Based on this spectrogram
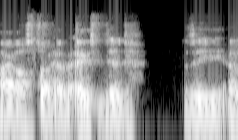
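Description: A man speaks with a Southern US accent. He talks at a fairly slow pace. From Louisiana. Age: 40s. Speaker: business coach. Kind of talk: interview.

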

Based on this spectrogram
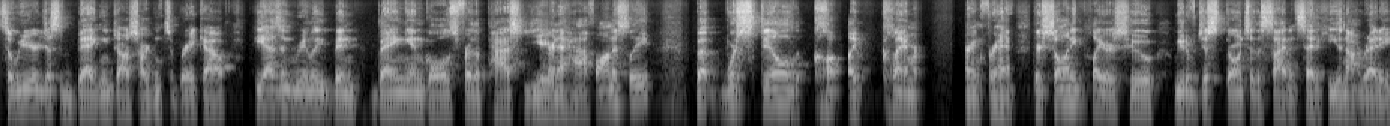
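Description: A man with an ordinary speaking voice, fairly low pitch, moderate pace and ordinary pitch variation. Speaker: university student and soccer podcast co-host. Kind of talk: casual podcast chat.

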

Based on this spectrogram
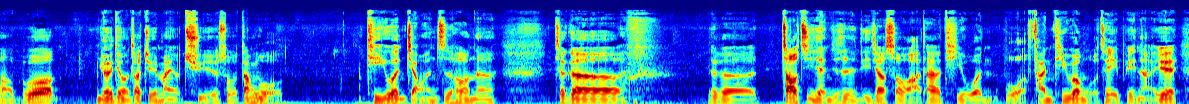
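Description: Fairly quick delivery with ordinary pitch variation and long, frequent pauses. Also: man, fairly low pitch for a man. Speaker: podcast host and harm-reduction advocate. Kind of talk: solo podcast commentary.

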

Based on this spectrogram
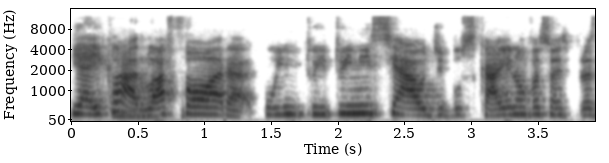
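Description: The tone is bright and sharp, at a fairly quick pace. The background is quiet. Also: woman. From Uruguaiana, interior of Rio Grande do Sul, Brazil (Argentine border). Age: 30s. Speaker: entrepreneur, business co-founder. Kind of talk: interview.

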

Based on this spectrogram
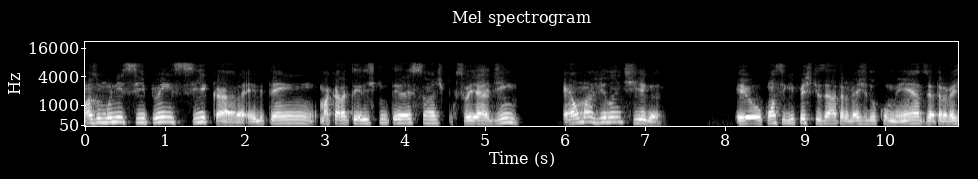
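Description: At a moderate pace, a man is talking. His is an ordinary speaking voice. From Rio de Janeiro state interior, Brazil. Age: 20s. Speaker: English teacher and history graduate. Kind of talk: casual interview.

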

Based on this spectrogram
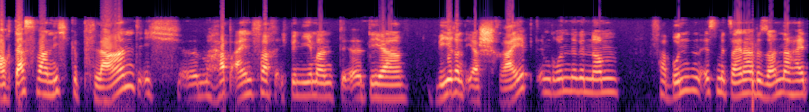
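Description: Very slowly, a man speaks in a high pitch with ordinary pitch variation. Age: 40s. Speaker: life coach. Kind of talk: interview. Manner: hesitant, many filler sounds.

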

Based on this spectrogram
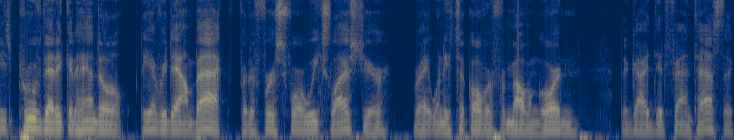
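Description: In a very clean recording with a silent background, a man with a plain, everyday voice speaks at a fairly quick pace, medium in pitch and fairly even in intonation. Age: 50s. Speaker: fantasy football podcast co-host. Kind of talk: casual chat. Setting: live stream.

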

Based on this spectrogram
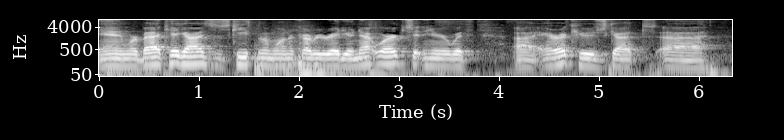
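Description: A man talks at a fairly quick pace and a medium pitch. He has an unremarkable speaking voice. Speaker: radio host. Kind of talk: casual radio chat.

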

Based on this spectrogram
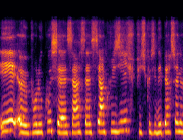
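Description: She speaks at a fairly slow pace. The woman's voice is fairly high in pitch with monotone, flat intonation. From Tunisia. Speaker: student. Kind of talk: panel discussion.

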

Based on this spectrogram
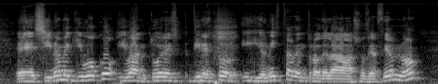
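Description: A man at a moderate pace with ordinary pitch variation, plus audible room echo and noticeable background noise. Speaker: radio host. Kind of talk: casual chat. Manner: animated.

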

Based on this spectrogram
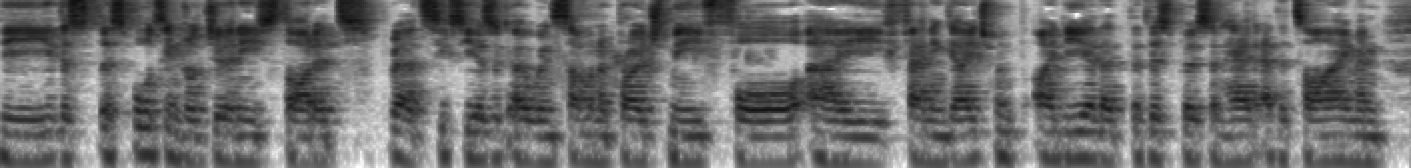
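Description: With a South African accent, the speaker talks at a moderate pace in a flat monotone, hardly pausing, over noticeable background noise. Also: man, medium pitch for a man. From South Africa, Free State (Bloemfontein). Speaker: startup founder and CEO, former pro rugby player. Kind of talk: interview. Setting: remote call. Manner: repeats words often.

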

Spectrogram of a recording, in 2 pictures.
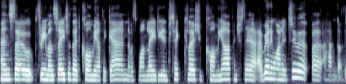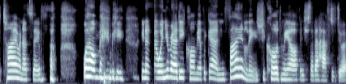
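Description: A woman with an English accent speaks at a very fast pace with ordinary pitch variation and big swings in loudness, in a dry, close sound with no echo and a quiet background. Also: medium pitch for a woman. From England. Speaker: fitness coach and personal trainer. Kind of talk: casual interview chat.

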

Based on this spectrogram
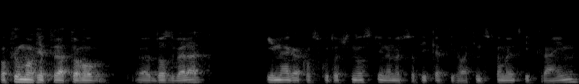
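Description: Very fast, monotone speech from a man with a fairly low pitch, flat in intonation but with big swings in loudness. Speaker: world traveller. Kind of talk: interview. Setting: remote call. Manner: hesitant, many fillers.

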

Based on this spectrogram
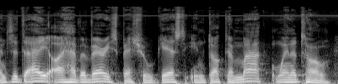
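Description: A man's fairly low voice comes through despite noticeable background noise. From Western New South Wales, Australia. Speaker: podcast host, journalist. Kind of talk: interview.

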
